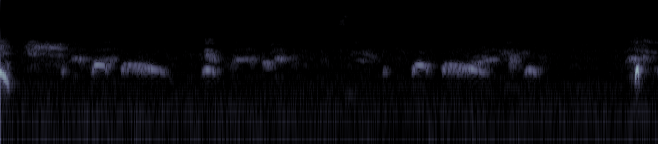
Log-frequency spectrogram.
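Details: Decoy spotted dove used in the morning to call in wild doves, giving soft, low, broken cooing notes, several short hoots and a longer wavering one, with clear gaps between them. The background is otherwise quiet.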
